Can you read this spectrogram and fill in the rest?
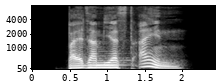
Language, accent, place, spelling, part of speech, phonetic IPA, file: German, Germany, Berlin, balsamierst ein, verb, [balzaˌmiːɐ̯st ˈaɪ̯n], De-balsamierst ein.ogg
- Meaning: second-person singular present of einbalsamieren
